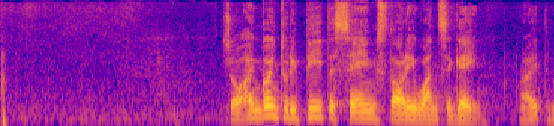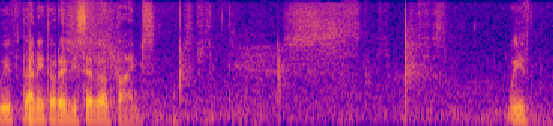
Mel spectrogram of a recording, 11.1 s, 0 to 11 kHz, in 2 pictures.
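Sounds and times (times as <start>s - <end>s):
scratchy writing on board: 6.2s - 10.0s.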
